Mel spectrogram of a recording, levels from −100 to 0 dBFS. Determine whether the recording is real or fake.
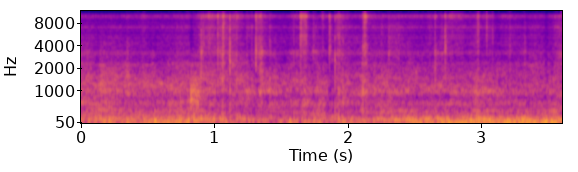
fake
